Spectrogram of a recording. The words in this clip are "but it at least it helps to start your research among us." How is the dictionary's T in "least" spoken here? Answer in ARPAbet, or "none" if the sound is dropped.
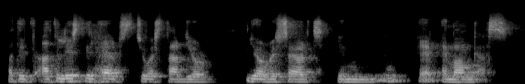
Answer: T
